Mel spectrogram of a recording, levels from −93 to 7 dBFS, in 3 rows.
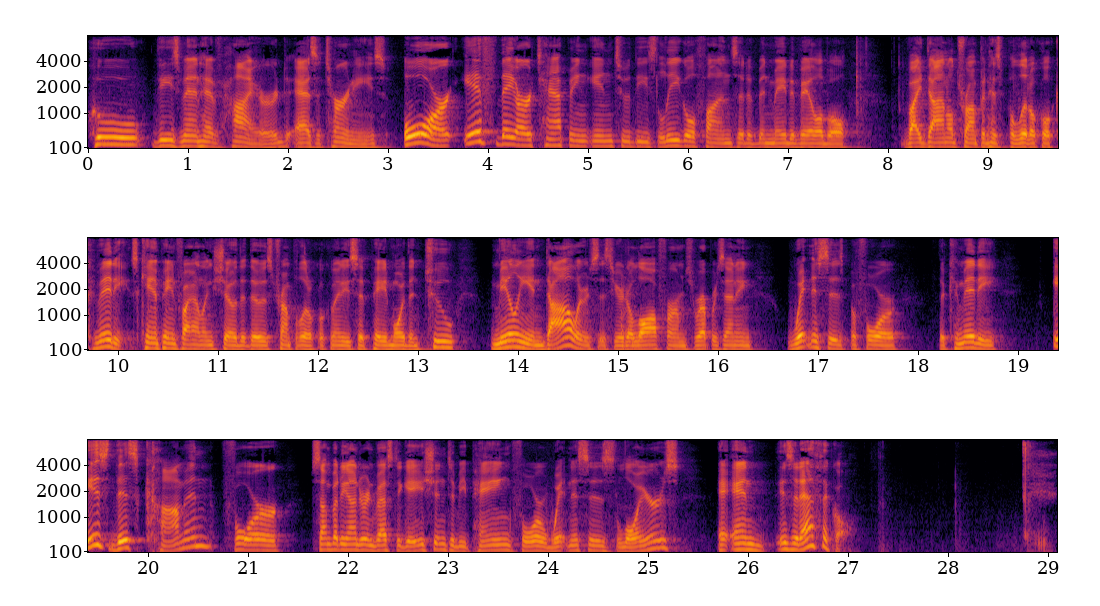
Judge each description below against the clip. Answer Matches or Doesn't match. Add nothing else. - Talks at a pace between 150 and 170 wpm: Doesn't match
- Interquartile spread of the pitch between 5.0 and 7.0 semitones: Matches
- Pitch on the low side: Matches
